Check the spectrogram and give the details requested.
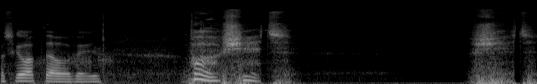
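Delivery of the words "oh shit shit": sudden, jolted, caught-off-guard startled swearing. Streamer playing a game is suddenly scared by something, startled. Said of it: "Scared the fuck out of me".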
